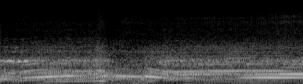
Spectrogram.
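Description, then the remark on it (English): A Ford Mustang engine revs loudly, its deep roar rising and falling in pitch over a few seconds with no one speaking. “It's all about, and here's the Mustang.”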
